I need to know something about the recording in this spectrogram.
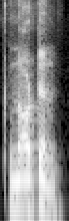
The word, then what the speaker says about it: Knoten: And the third word is knoten. Knoten is knot. So in these three words, we pronounce K and N both.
